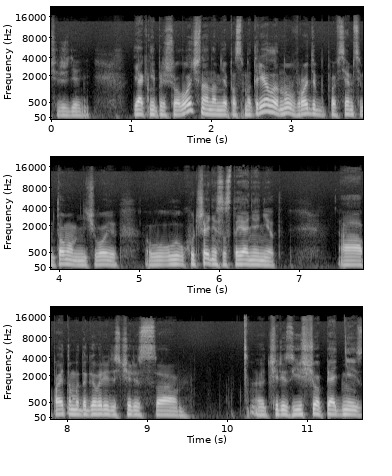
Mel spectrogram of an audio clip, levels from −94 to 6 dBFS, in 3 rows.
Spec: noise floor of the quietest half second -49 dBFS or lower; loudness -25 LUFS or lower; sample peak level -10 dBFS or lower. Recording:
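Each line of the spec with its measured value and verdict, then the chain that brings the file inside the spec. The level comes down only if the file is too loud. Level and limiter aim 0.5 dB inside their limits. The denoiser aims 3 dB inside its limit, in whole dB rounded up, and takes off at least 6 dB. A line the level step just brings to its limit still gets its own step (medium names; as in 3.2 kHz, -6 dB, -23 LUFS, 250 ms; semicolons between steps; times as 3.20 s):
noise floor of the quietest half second -54 dBFS: pass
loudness -21.0 LUFS: fail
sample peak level -3.0 dBFS: fail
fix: trim -4.5 dB; peak limiter -10.5 dBFS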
